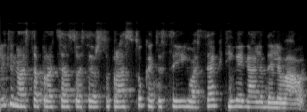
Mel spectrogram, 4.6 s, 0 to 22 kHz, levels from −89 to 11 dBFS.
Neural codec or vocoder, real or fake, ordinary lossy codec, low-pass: none; real; Opus, 24 kbps; 7.2 kHz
